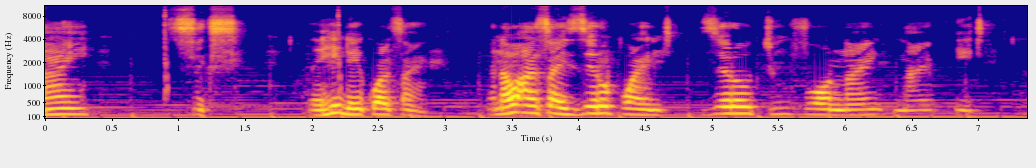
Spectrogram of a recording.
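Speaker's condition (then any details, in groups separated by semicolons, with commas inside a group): No condition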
